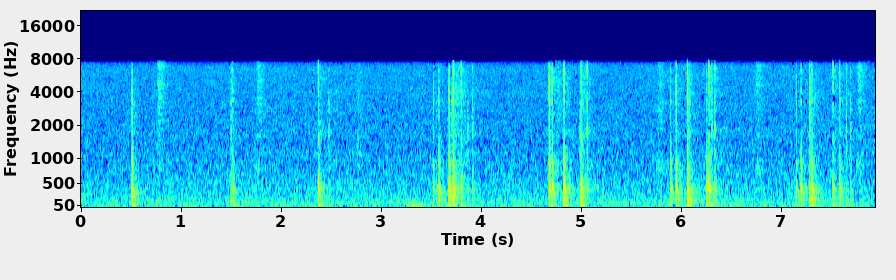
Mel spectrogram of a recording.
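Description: Slow, single fingernail taps on a solid light pine tabletop make short, dry clicks with a woody knock around 390 Hz. The taps fall at uneven intervals, isolated at first and then in small clusters, against a quiet background.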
